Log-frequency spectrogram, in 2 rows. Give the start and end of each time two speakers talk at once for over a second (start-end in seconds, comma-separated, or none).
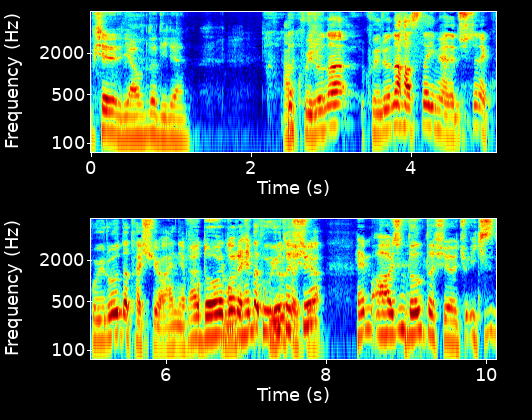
6.2-7.9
